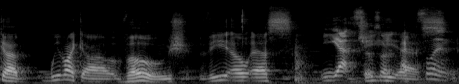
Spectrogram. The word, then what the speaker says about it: Vosges: Yeah, it's like the mountain range, I think. Yeah. Right. I think so. Probably. And it's probably pronounced the same. Yeah.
